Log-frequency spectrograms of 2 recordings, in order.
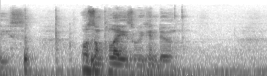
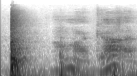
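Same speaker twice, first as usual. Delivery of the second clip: ordinary talk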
